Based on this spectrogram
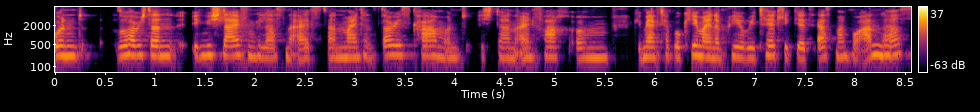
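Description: A woman speaks at a fairly high pitch in a somewhat breathy voice. Her intonation is monotone and flat. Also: moderate pace, quiet background. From Germany, Westerwald. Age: 20s. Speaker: content creator and entrepreneur. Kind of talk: podcast interview.

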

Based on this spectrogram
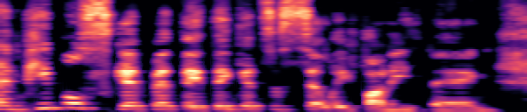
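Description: At a moderate pace, a woman uses a normal speaking voice with fairly high pitch and lively intonation. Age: 50s. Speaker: author and inclusion consultant. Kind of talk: interview.

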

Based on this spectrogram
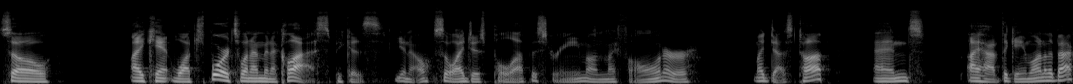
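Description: A man with fairly high pitch, an ordinary speaking voice and ordinary pitch variation, in a very clean recording with a silent background and a dry, close sound with no echo. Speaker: soccer podcast co-host, university student. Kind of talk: casual chat.

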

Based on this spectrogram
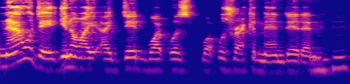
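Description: A man talks at a very fast pace in a Canadian accent. His pitch is fairly high. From Canada. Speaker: mental health speaker. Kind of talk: interview.

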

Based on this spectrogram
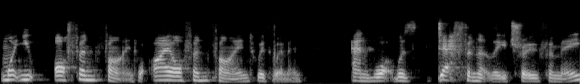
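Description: With a British accent, a woman speaks at a fairly low pitch with vocal fry and lively intonation. Her moderate pace comes through with a dry, close sound and no echo. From Britain. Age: 50s. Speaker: executive coach. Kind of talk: casual chat. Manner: animated.

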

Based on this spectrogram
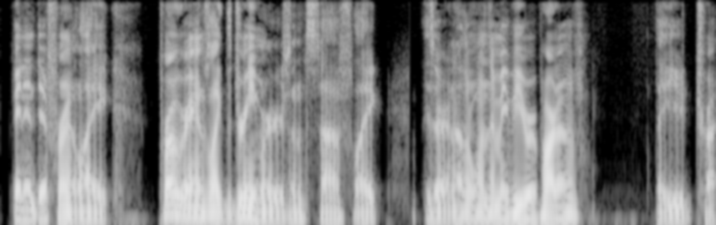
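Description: With ordinary pitch variation, a man talks in a very deep, low pitch. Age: 30s. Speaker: podcast host. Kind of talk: casual chat.

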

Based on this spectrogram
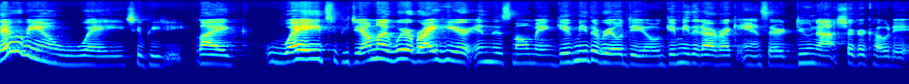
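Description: A woman with a medium pitch speaks in an animated tone at a moderate pace. Her pitch variation is ordinary, and she leaves hardly any pauses. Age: 30s. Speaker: podcast host and entrepreneur. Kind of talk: family therapy conversation.

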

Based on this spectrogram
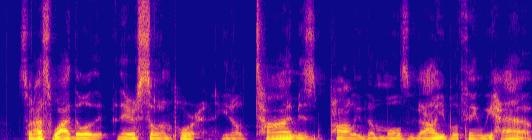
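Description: In a very clean recording with a silent background, a man with a fairly low voice speaks at a moderate pace with hardly any pauses, ordinary pitch variation, and an ordinary speaking voice. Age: 30s. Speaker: podcast host. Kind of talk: solo monologue. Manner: conversational.

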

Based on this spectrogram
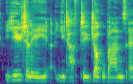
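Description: The speaker has a southern English accent and ordinary pitch variation. The recording is very clean, with a silent background. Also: woman. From Kent, southeast England. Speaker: tour manager. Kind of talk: interview conversation. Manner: hesitant, many fillers.

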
